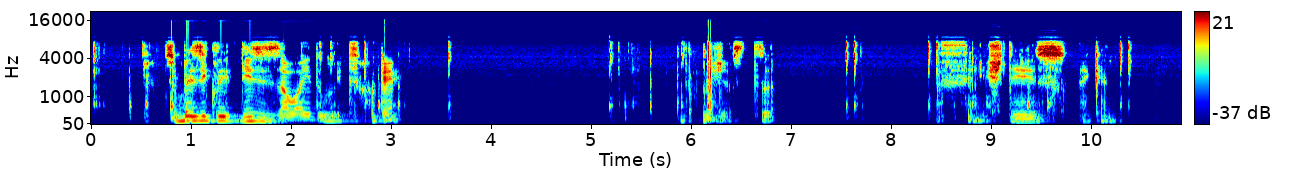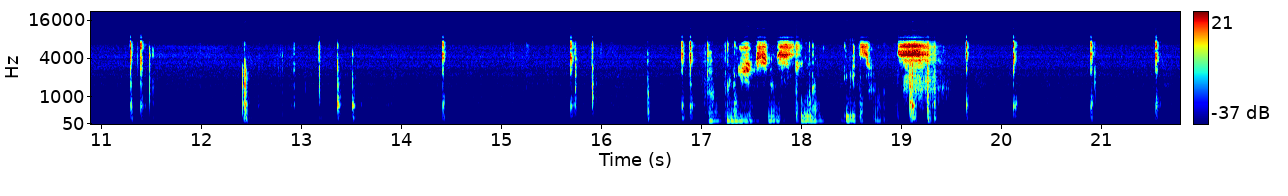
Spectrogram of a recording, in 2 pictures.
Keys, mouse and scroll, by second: 0.0 scroll up 1, 0.4 shift+middle click, 1.2 e, 2.8 shift+middle click, 3.6-5.4 drag, 5.4 scroll up 4, 5.6-6.8 shift+middle drag, 6.8 e, 8.3 right click, 8.7-9.3 scroll up 4, 9.3 shift+middle click, 10.3-12.5 right drag, 12.5 scroll up 2, 12.9-13.3 scroll down 2, 13.3-14.4 shift+middle drag, 14.4-17.3 drag, 17.3 a, 17.9 a, 19.3 b, 20.9-21.7 drag.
